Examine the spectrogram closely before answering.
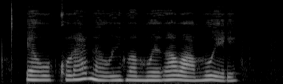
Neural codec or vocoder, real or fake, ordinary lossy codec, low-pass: codec, 44.1 kHz, 1.7 kbps, Pupu-Codec; fake; none; none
